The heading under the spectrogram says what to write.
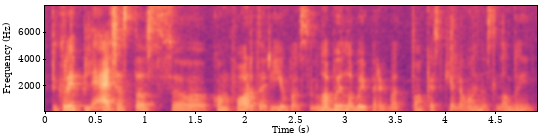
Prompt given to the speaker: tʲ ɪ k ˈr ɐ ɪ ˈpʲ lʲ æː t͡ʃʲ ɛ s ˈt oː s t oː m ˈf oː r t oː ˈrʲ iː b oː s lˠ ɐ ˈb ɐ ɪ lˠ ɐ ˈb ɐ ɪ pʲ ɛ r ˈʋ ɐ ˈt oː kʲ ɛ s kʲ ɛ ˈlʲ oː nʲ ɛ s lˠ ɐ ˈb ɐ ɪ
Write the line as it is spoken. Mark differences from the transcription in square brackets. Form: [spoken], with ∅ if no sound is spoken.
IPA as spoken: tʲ ɪ k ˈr ɐ ɪ ˈpʲ lʲ æː t͡ʃʲ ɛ s ˈt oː s [k] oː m ˈf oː r t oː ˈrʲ iː b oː s lˠ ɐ ˈb ɐ ɪ lˠ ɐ ˈb ɐ ɪ pʲ ɛ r ˈʋ ɐ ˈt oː kʲ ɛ s kʲ ɛ ˈlʲ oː nʲ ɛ s lˠ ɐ ˈb ɐ ɪ

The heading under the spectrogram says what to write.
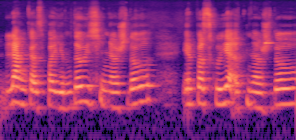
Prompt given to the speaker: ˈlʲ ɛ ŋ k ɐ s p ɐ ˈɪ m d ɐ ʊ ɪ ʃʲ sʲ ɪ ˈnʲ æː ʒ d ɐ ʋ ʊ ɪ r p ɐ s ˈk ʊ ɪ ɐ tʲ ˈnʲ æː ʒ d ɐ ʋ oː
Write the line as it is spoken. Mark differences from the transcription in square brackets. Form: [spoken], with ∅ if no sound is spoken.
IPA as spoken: ˈlʲ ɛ ŋ k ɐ s p ɐ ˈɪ m d ɐ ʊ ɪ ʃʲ sʲ ɪ ˈnʲ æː ʒ d ɐ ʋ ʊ ɪ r p ɐ s ˈk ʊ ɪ ɐ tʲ ˈnʲ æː ʒ d ɐ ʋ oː

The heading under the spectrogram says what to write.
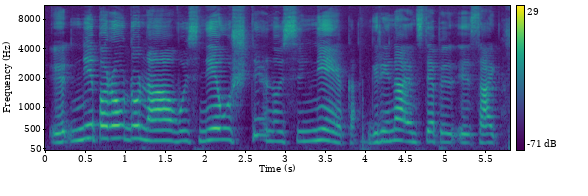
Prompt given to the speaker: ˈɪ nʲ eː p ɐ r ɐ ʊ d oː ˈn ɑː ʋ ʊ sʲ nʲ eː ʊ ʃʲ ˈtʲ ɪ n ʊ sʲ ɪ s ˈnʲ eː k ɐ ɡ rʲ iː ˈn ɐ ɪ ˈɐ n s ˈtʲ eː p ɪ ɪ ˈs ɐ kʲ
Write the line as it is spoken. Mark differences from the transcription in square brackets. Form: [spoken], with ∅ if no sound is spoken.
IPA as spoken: ˈɪ nʲ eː p ɐ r ɐ ʊ d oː ˈn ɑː ʋ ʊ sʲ nʲ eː ʊ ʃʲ ˈtʲ ɪ n ʊ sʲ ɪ [∅] ˈnʲ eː k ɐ ɡ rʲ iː ˈn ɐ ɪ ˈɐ n s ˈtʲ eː p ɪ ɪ ˈs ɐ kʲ

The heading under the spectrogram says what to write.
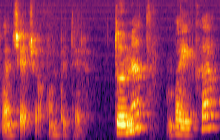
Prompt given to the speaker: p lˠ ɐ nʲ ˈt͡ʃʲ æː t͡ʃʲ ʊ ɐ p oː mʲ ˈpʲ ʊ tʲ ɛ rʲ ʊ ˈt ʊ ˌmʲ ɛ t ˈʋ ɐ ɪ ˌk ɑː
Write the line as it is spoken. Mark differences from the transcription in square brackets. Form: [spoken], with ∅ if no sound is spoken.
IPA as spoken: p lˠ ɐ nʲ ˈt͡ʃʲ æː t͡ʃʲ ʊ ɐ [k] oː mʲ ˈpʲ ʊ tʲ ɛ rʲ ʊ ˈt ʊ ˌmʲ ɛ t ˈʋ ɐ ɪ ˌk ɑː

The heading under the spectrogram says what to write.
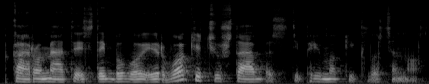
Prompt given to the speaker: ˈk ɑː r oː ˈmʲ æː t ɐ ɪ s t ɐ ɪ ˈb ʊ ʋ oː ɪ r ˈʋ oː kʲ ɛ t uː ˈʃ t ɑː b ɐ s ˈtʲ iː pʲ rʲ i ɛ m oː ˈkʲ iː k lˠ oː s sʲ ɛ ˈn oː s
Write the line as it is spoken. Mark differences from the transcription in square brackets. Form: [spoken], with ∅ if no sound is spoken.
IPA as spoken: ˈk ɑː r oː ˈmʲ æː t ɐ ɪ s t ɐ ɪ ˈb ʊ ʋ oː ɪ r ˈʋ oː kʲ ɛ [t͡ʃʲ] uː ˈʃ t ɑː b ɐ s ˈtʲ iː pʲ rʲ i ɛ m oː ˈkʲ iː k lˠ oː s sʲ ɛ ˈn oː s

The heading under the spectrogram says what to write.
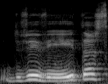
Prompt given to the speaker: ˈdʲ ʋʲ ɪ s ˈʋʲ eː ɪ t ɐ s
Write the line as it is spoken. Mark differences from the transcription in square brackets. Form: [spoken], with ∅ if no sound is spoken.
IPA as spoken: ˈdʲ ʋʲ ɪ [∅] ˈʋʲ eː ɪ t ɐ s

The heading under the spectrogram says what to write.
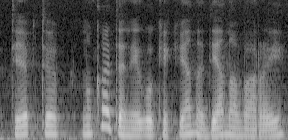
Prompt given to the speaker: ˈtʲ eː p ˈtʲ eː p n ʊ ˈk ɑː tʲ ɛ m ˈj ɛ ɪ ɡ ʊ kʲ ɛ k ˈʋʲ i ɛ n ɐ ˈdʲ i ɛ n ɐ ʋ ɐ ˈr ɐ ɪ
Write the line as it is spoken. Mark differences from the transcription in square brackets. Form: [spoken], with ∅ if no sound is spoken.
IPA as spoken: ˈtʲ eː p ˈtʲ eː p n ʊ ˈk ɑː tʲ ɛ [n] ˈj ɛ ɪ ɡ ʊ kʲ ɛ k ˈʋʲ i ɛ n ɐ ˈdʲ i ɛ n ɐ ʋ ɐ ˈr ɐ ɪ

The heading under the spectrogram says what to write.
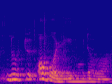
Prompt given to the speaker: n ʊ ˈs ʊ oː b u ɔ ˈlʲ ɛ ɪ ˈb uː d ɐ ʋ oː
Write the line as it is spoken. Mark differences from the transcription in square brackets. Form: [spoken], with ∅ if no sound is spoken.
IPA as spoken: n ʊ [ˈt] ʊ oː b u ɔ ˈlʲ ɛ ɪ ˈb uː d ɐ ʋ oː

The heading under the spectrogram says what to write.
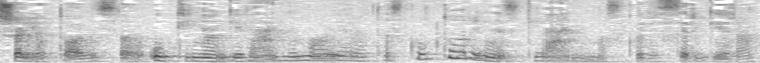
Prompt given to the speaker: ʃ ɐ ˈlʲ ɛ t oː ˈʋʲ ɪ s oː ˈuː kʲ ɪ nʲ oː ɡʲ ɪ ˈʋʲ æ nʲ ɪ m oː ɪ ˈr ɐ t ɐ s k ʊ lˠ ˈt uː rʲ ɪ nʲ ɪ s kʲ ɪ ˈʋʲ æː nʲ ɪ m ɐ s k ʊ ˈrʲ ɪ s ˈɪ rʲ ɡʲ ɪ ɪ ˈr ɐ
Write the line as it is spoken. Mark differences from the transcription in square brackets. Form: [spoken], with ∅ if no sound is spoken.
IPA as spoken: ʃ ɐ ˈlʲ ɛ t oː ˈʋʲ ɪ s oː ˈuː kʲ ɪ nʲ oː ɡʲ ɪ ˈʋʲ [æː] nʲ ɪ m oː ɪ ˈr ɐ t ɐ s k ʊ lˠ ˈt uː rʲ ɪ nʲ ɪ s [ɡʲ] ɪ ˈʋʲ æː nʲ ɪ m ɐ s k ʊ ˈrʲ ɪ s ˈɪ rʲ ɡʲ ɪ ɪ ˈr ɐ

